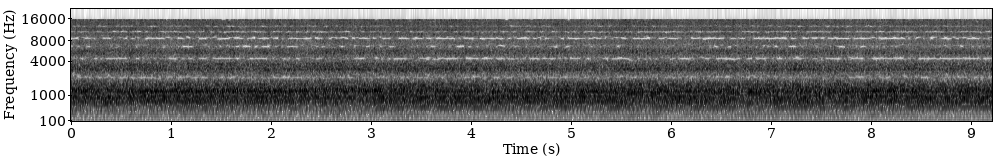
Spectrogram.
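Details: John Deere L100 rider, Briggs & Stratton Intek 17 hp, before repair: loud fast steady roar staying high with slight wavering at low throttle; governor ruled out, bent governor spring holding idle high.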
